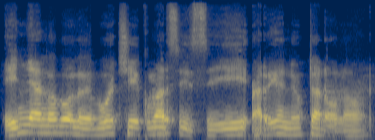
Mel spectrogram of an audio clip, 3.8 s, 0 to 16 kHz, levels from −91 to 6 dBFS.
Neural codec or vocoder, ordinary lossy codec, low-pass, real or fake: codec, 44.1 kHz, 2.6 kbps, DAC; AAC, 64 kbps; 14.4 kHz; fake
